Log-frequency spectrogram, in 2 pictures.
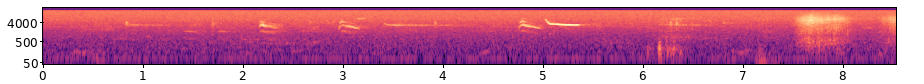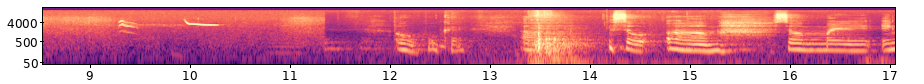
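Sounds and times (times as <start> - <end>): small birds chirping and whistling: 0.8 - 5.6, 9.2 - 10.4
short hiss: 7.5 - 9.4, 10.9 - 11.4.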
